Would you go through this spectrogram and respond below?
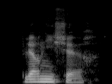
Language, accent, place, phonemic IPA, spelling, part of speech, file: French, France, Lyon, /plœʁ.ni.ʃœʁ/, pleurnicheur, noun, LL-Q150 (fra)-pleurnicheur.wav
- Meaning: sniveller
